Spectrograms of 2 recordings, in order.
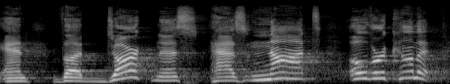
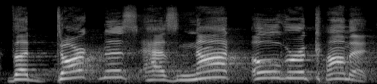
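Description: First: It is said plainly, without special force. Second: It is said forcefully, with strong conviction.

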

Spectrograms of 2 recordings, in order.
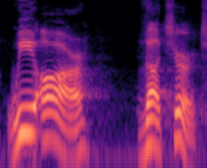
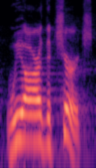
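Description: First: It is said with a pause inside it. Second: It is said without an inner pause.

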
